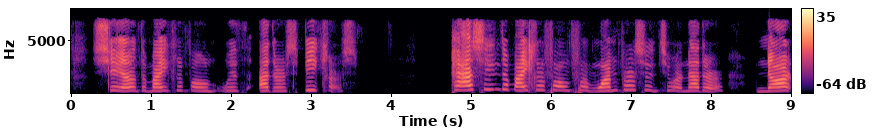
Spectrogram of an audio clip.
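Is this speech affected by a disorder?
Yes: hearing loss with cochlear implants; FM systems in elementary and high school, neck loop receiver about one school year in elementary.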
